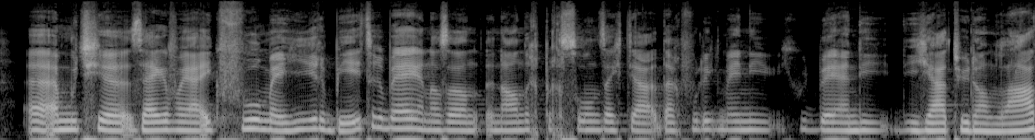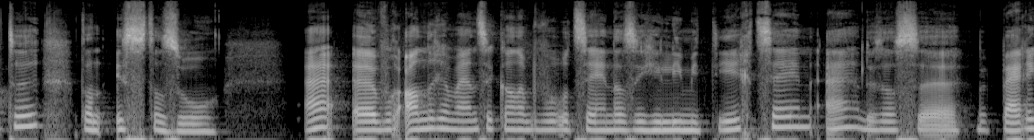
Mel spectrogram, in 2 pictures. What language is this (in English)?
Dutch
